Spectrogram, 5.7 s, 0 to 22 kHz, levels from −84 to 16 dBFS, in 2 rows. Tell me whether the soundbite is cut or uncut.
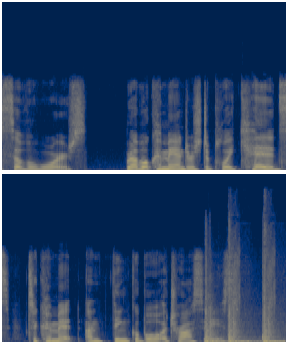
cut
